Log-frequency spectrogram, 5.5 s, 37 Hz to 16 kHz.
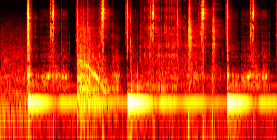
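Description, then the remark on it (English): Crisp scissor snips ring out in a sewing workshop on the 200 block of West Saratoga Street in Baltimore, Maryland, mixed with short whirring bursts of a sewing machine starting and stopping about every two seconds; clear, with no talking. “It's the music that I listen to every day. You literally have calluses on the backs of your knuckles from those scissors.”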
